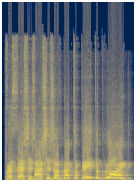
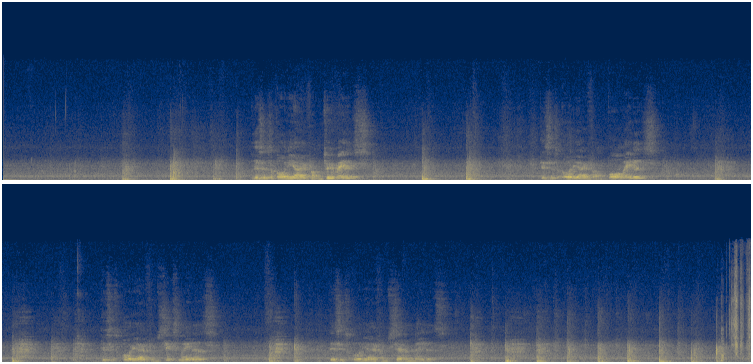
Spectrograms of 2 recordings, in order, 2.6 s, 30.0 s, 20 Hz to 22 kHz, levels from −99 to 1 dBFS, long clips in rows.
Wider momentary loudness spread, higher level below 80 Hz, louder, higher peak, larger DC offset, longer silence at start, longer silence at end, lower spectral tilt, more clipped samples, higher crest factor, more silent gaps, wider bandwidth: second, 4 LU vs 19 LU; about the same, -42 dBFS vs -46 dBFS; first, -7 LUFS vs -30 LUFS; first, 0 dBFS vs -10 dBFS; first, 0.4% vs under 0.1%; about the same, 0.05 s vs 0.05 s; about the same, 0.05 s vs 0 s; second, -2.5 dB/octave vs -6 dB/octave; first, 6% vs under 0.1%; second, 8 dB vs 22 dB; neither; first, 19.5 kHz vs 14.5 kHz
